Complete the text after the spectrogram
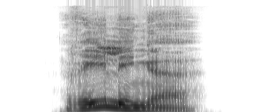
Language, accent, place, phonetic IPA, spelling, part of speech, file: German, Germany, Berlin, [ˈʁeːlɪŋə], Relinge, noun, De-Relinge.ogg
- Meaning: nominative/accusative/genitive plural of Reling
